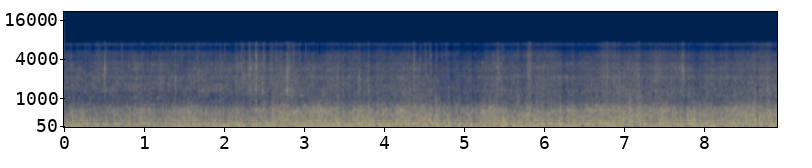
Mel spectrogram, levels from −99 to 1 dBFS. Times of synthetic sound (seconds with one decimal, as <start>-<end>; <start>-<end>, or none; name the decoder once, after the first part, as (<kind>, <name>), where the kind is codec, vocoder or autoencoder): 3.2-4.4 (autoencoder, DAC-VAE); 5.5-8.9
